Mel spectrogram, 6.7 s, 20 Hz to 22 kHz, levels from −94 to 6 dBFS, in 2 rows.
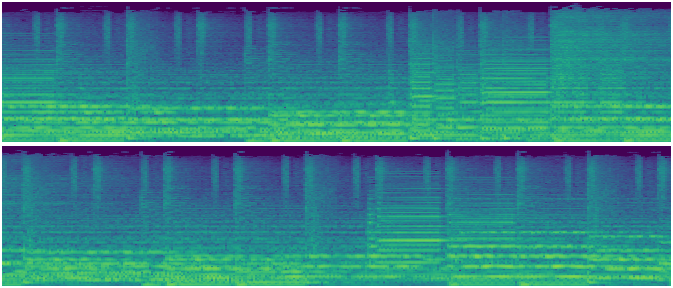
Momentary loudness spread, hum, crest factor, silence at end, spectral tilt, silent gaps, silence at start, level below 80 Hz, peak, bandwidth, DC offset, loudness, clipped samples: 3 LU; none; 12 dB; 0 s; -5 dB/octave; none; 0 s; -28 dBFS; -2 dBFS; 19 kHz; under 0.1%; -15 LUFS; under 0.1%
